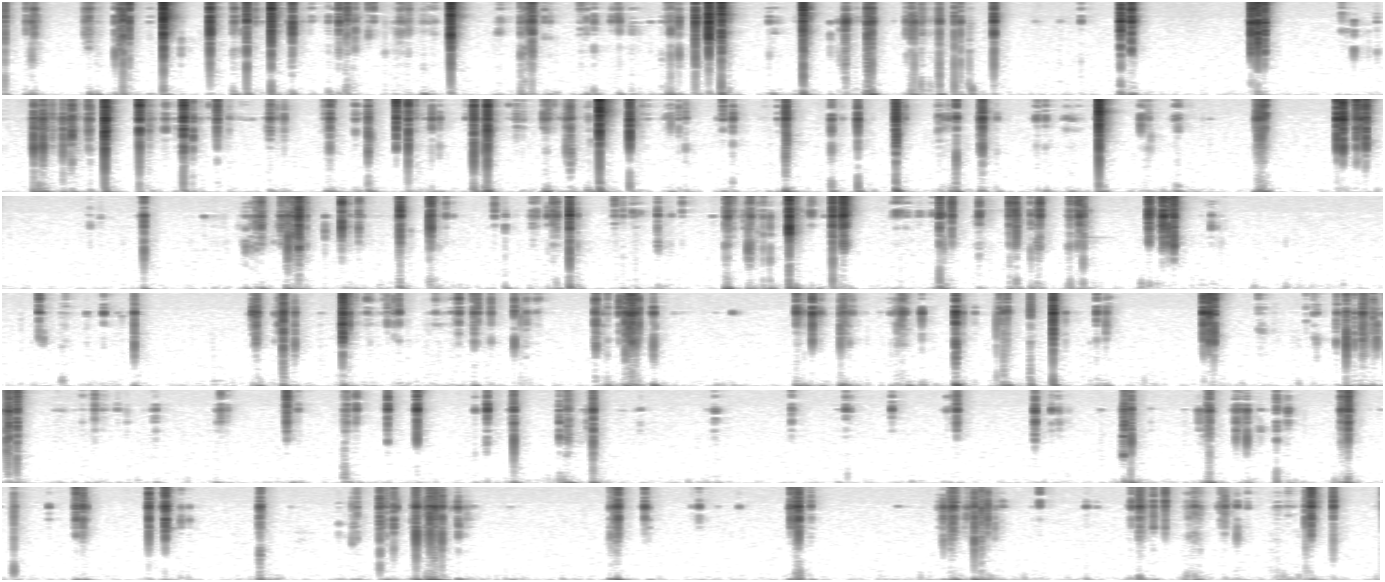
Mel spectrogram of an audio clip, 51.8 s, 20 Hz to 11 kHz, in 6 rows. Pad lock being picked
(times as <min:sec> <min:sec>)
0:27.4 0:30.0, 0:49.0 0:49.4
